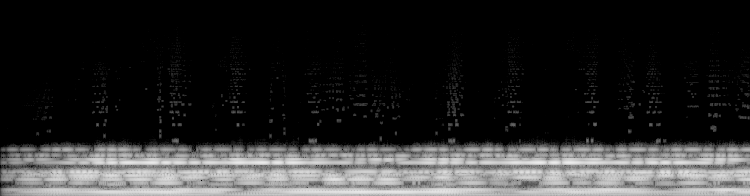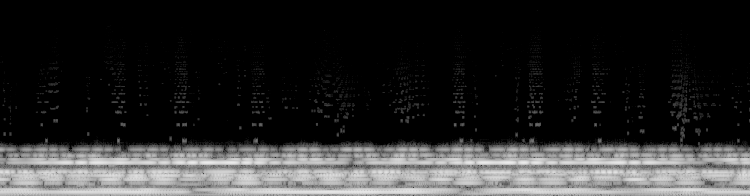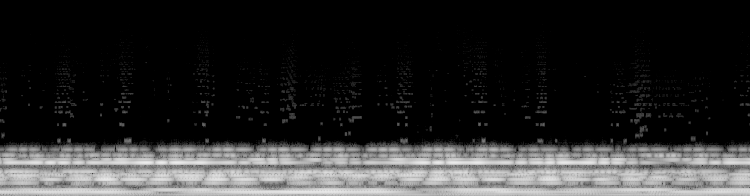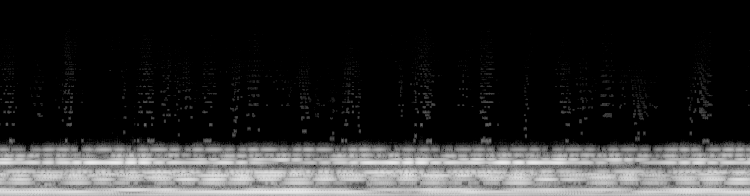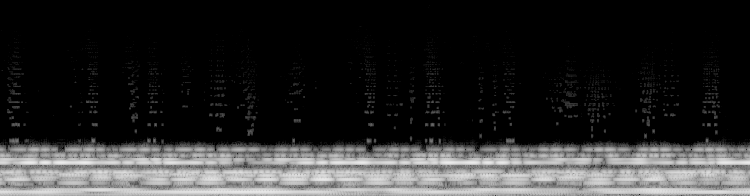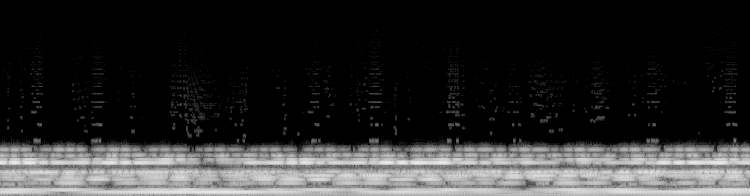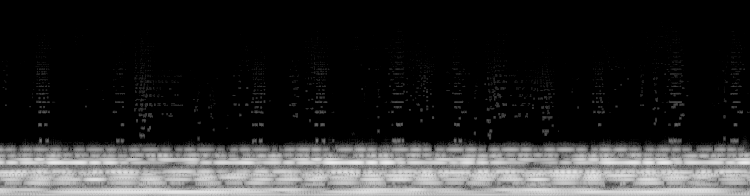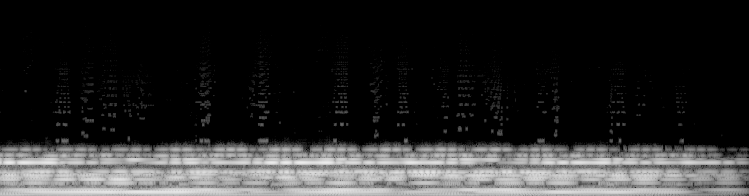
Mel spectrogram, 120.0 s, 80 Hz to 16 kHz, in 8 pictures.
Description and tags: This sample is part of the "SineDrones" sample pack. 2 minutes of pure ambient sine wave. Dense weird horror and dark atmosphere. A bit higher frequencies than 'Sine Drone 01'.
ambient, atmosphere, drone, reaktor, sine-waves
